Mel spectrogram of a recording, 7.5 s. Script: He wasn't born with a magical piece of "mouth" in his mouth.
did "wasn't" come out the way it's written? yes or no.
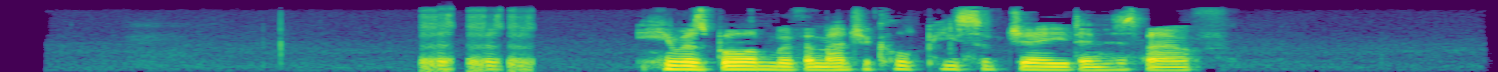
no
